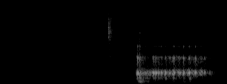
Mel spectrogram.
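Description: About a second of near silence, then a short breath and a drawn-out, steady vowel-like hesitation sound from a man's voice heard over video-call audio.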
